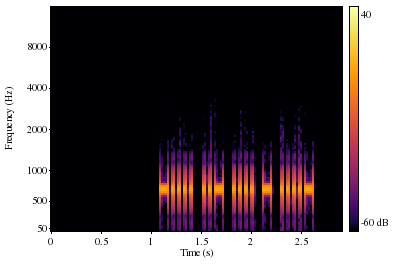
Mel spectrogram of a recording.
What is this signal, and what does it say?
Morse code, heard as a keyed tone, about 40 wpm, 700 Hz. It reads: 6UHT4
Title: Five Challenging Letter-Number Combinations 40wpm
